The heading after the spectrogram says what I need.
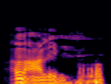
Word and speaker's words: Al-Alim: Cara bacanya ain, ada suaranya di dalam rongga mulut. Huruf lamnya dibaca panjang karena setelah lam ada huruf ya yang berharokat sukun.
